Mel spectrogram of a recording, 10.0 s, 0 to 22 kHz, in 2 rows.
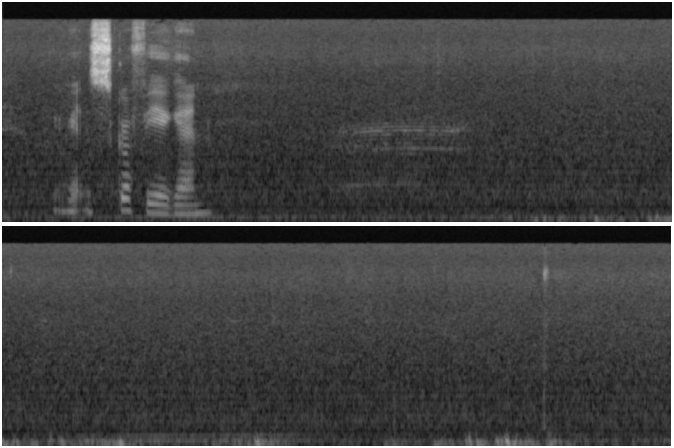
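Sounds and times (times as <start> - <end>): faint sheep bleat: 2.5 - 3.6.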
